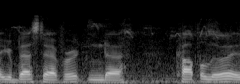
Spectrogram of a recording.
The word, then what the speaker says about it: Kapalua: best effort and uh kapalua is said like that kapalu it's not kappalu it's kapalua of course a lot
